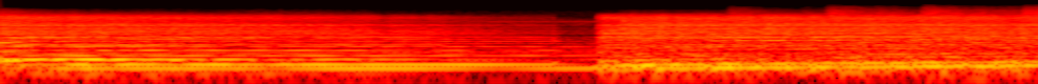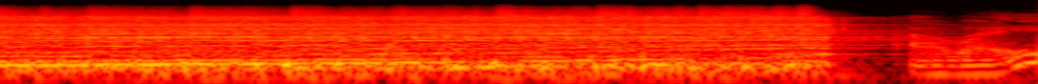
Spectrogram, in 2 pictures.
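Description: Indie rock band playing an instrumental passage led by electric guitars. A held chord fades for the first three seconds, then the full band comes back in loud about three seconds in and plays on until it drops away suddenly shortly before the end.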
